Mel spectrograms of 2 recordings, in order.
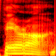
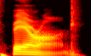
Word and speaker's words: Theron: She's like, it's actually pronounced Charlize Theron. But everyone says Theron.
